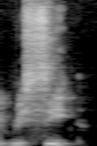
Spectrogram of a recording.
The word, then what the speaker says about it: receipt: So an example of this in English would be like receipt. Sometimes we might just drop the t and it'd be receipt, right? It's a glottal stop and the second syllable is stressed, the seat. Receipt.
